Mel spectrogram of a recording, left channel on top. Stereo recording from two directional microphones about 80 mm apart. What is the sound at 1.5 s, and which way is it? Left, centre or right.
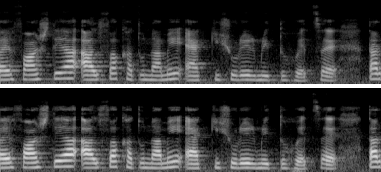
A woman's voice, right.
